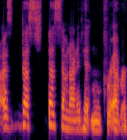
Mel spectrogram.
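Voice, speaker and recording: A woman with an American accent talks at a fairly quick pace in a very clean recording with a silent background and a dry, close sound with no echo. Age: 60s. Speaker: amateur golf champion. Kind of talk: interview conversation. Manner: animated.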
